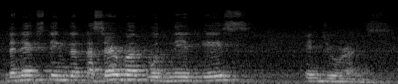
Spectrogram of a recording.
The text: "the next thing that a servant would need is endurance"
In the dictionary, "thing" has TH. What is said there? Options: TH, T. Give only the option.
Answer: T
